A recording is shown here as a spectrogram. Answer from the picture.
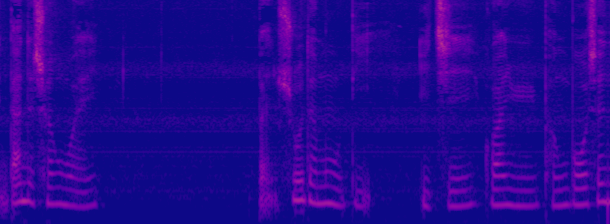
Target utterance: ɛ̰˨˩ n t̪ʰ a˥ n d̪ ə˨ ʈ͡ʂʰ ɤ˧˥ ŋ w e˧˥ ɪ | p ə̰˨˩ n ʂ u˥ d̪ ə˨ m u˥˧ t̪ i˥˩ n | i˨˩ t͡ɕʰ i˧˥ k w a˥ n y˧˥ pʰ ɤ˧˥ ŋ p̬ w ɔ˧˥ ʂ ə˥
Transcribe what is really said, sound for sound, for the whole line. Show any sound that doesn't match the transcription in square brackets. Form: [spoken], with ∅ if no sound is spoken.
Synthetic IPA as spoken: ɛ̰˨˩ n [t̪] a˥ n d̪ ə˨ ʈ͡ʂʰ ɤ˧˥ ŋ w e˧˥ ɪ | p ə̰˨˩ n ʂ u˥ d̪ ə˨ m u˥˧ t̪ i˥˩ [∅] | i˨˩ [t͡ɕ] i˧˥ k w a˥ n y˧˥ pʰ ɤ˧˥ ŋ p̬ w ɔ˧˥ ʂ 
